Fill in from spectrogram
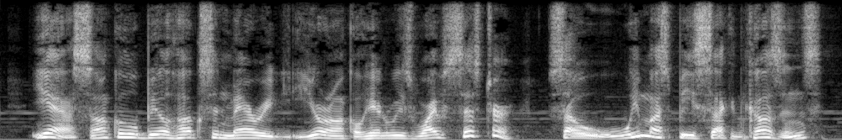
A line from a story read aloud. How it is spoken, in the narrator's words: said the boy in an amused tone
